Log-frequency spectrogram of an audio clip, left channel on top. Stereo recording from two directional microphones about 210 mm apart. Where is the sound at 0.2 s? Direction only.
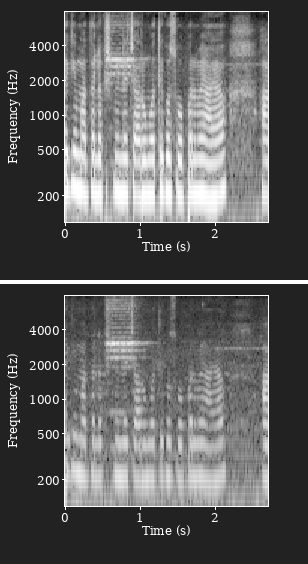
45° left (ahead or behind).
